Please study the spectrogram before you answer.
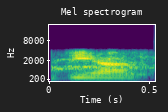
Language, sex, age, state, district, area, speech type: Urdu, male, 18-30, Uttar Pradesh, Siddharthnagar, rural, conversation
